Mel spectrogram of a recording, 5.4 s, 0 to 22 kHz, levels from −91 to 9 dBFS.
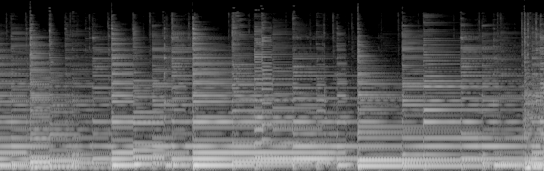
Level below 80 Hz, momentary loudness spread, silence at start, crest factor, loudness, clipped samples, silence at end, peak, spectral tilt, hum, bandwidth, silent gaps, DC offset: -38 dBFS; 6 LU; 0 s; 14 dB; -16 LUFS; under 0.1%; 0 s; 0 dBFS; -7.5 dB/octave; none; 12.5 kHz; none; under 0.1%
